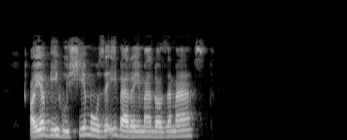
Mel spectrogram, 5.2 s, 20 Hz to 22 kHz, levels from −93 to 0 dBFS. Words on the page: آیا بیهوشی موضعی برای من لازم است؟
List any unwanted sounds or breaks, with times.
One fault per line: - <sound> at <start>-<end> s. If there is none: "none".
none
